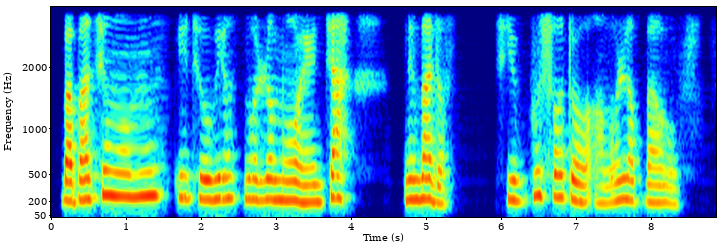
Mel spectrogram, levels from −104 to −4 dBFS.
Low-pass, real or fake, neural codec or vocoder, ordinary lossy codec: 3.6 kHz; fake; codec, 16 kHz, 0.3 kbps, FocalCodec; none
